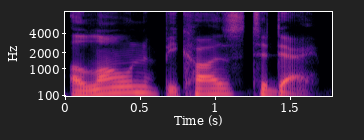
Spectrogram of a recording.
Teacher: And the absolute king of these in English is the iamb. That's an unstressed syllable followed by a stressed one, da dum.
